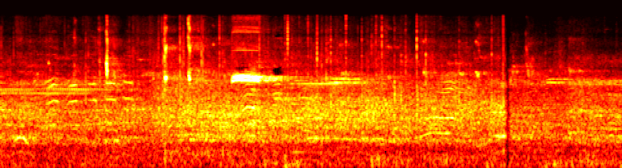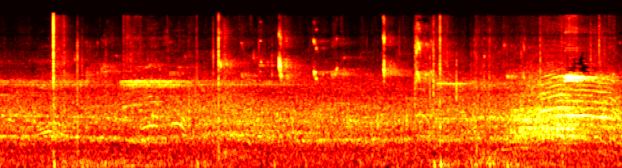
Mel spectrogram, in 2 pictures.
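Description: Indoor volleyball rally in a big echoing hall: scattered sharp slaps of the ball being served, hit and bouncing, short shoe squeaks on the court, and a steady babble of players' and spectators' voices that rises into shouting near the end as the point is won.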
